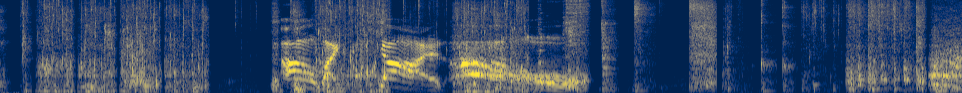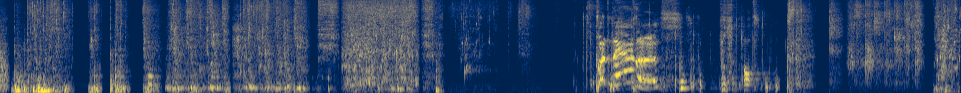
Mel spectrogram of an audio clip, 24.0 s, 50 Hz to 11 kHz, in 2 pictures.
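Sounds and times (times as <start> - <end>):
water splashing in a sink: 0.1 - 7.2, 9.0 - 11.6, 12.2 - 19.4, 21.9 - 24.0.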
